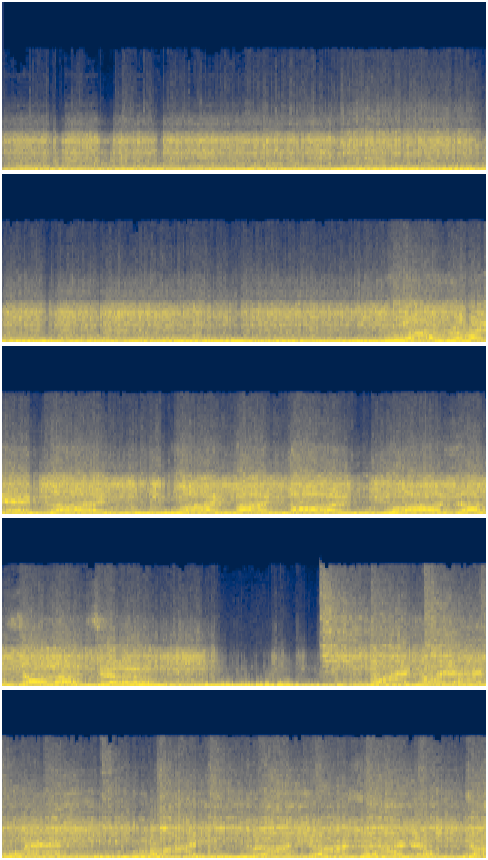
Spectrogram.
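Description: A rock band playing live and loud: distorted guitars, bass and drums, with a vocalist coming in about seven seconds in. Around fourteen seconds the cymbals drop out for a moment, then the full band comes back in heavier.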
